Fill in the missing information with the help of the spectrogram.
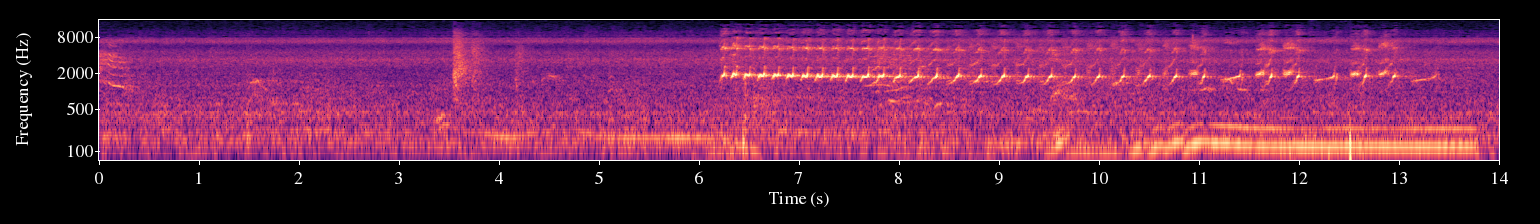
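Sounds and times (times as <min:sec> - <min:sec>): low engine hum: 0:02.3 - 0:14.0
bird chirping: 0:06.2 - 0:13.8.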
